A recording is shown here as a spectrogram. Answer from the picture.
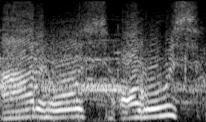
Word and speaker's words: Aarhus: Just to tell where we are and what is going on, we are in Aarhus, the right pronunciation.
